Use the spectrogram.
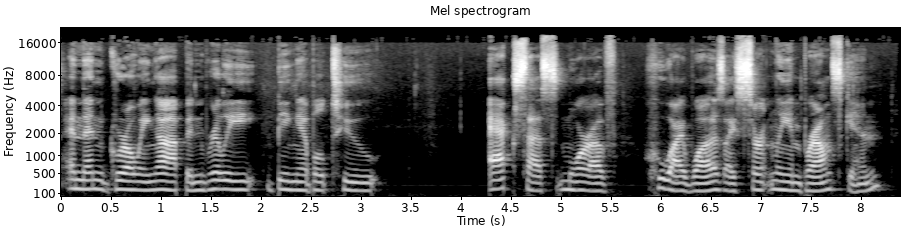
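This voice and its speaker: Low-voiced woman in her 60s from Cleveland, reflective panelist. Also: flat delivery, a little mellow. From Cleveland, Ohio, USA. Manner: reflective, measured, personal. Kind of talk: casual panel discussion.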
